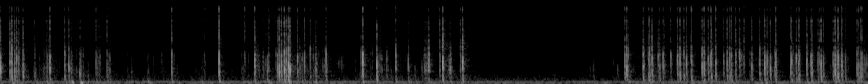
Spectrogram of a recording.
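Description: Long nails tap and scratch the hard surface of a rectangular clear plastic box with a purple item inside, held in both hands. Sharp, dry clicks and crinkly scrapes come in quick bursts, with a quieter stretch of soft scratching in the middle before the tapping picks up again over a faint low hum.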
